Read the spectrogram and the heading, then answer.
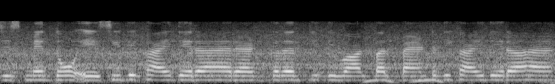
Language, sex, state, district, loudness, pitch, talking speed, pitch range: Hindi, female, Chhattisgarh, Raipur, -13 LUFS, 205 Hz, 185 wpm, 195-205 Hz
